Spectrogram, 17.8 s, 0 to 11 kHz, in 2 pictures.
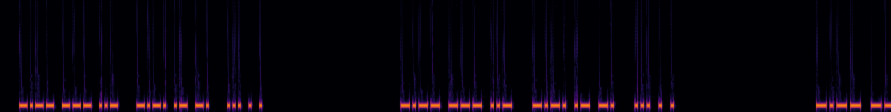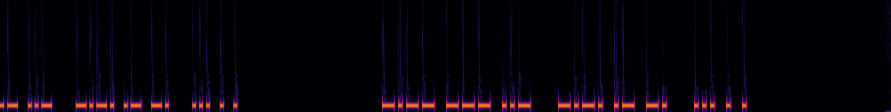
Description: Morse code, heard as a keyed tone, about 37 wpm, 700 Hz. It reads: YOU CAN SEE YOU CAN SEE YOU CAN SEE YOU CAN SEE
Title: Speed-Racing - Sets of 3 Words 30wpm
